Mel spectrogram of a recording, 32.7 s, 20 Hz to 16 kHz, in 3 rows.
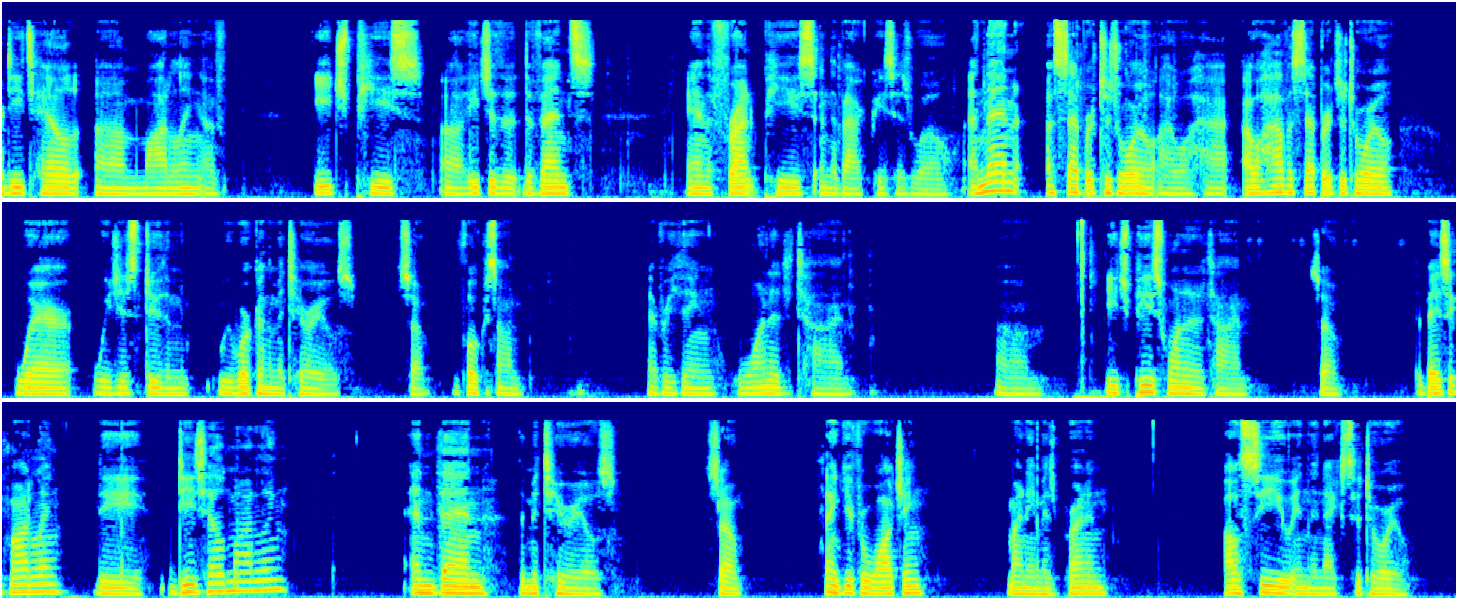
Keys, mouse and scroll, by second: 5.3-11.7 drag, 6.0 a, 7.3 a, 8.1 a, 15.2 KP_0, 16.9 g, 17.3 a, 19.1 n.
